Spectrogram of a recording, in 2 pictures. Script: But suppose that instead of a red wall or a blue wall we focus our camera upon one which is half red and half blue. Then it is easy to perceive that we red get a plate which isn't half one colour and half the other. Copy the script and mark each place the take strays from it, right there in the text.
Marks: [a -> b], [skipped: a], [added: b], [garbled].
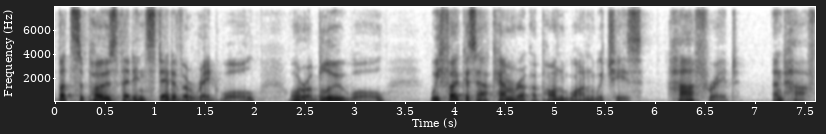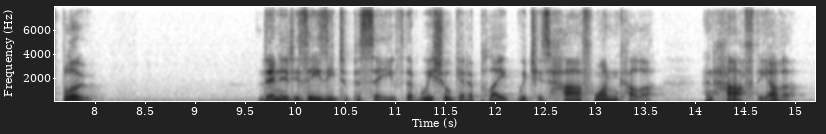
But suppose that instead of a red wall or a blue wall we focus our camera upon one which is half red and half blue. Then it is easy to perceive that we [red -> shall] get a plate which [isn't -> is] half one colour and half the other.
